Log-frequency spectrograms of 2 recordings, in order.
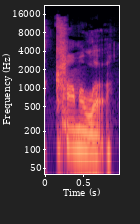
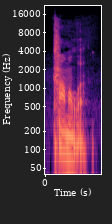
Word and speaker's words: Kamala: Um, but when you pronounce her name, it's Kamala. Kamala.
